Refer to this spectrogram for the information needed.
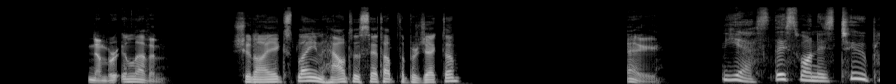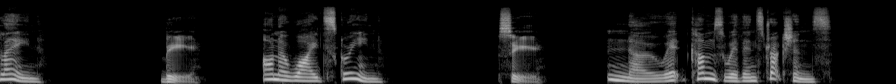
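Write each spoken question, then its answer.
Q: Should I explain how to set up the projector?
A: C: No, it comes with instructions.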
